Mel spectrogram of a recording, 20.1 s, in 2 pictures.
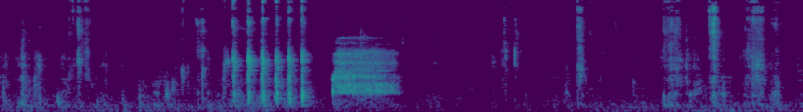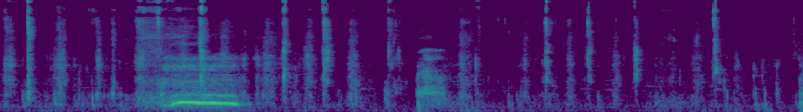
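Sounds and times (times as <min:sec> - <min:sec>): wet crunchy chewing: 0:08.2 - 0:20.0
person humming mmm: 0:12.0 - 0:13.2.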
